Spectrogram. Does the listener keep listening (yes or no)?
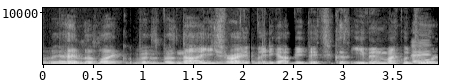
yes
